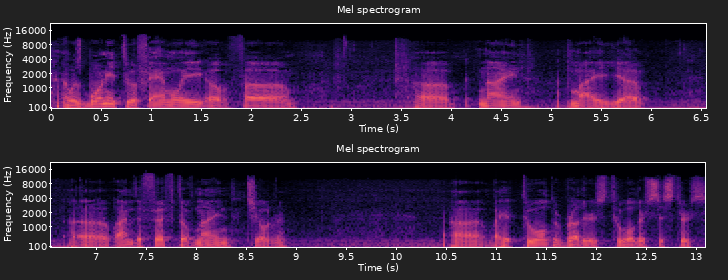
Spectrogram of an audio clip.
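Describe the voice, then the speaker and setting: With long, frequent pauses, a man talks at a fairly slow pace in a very deep, low voice, keeping very even loudness and fairly even intonation. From Hungary. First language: Hungarian. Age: 60s. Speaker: Holocaust survivor. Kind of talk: testimony. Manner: halting.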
